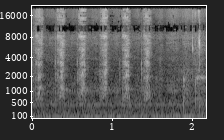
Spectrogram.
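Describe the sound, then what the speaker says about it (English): Sandpaper rubbed downward around the edge of a small wooden fingerboard, in quick rhythmic scratchy strokes roughly four per second, close and fairly quiet, with no voices. "So just sand downward 90 degrees all the way around the board."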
